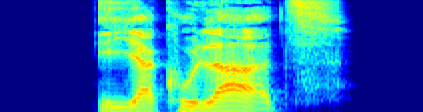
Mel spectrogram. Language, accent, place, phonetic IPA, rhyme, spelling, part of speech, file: German, Germany, Berlin, [ˌejakuˈlaːt͡s], -aːt͡s, Ejakulats, noun, De-Ejakulats.ogg
- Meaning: genitive singular of Ejakulat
